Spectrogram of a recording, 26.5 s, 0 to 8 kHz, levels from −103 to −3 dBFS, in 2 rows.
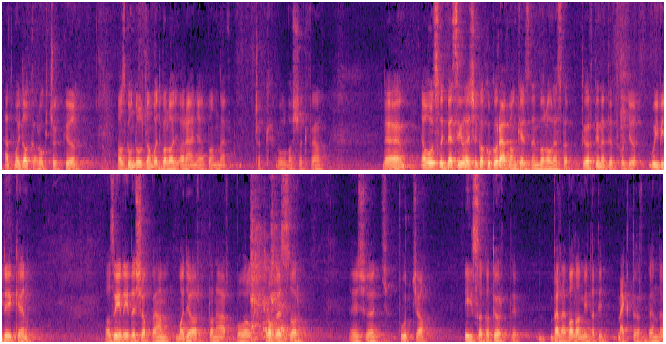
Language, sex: Hungarian, male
